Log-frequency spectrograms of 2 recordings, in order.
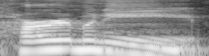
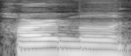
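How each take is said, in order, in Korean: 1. 한국어 원래 단어처럼 발음합니다. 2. 영어 단어 harmony처럼 발음합니다. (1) "발음 굉장히 좋죠" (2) "마치 외국인처럼"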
